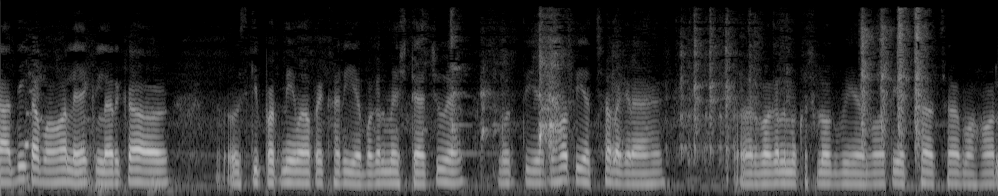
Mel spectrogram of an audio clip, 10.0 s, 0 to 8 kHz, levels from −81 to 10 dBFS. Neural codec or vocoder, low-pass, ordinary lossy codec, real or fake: autoencoder, 48 kHz, 128 numbers a frame, DAC-VAE, trained on Japanese speech; 7.2 kHz; MP3, 32 kbps; fake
